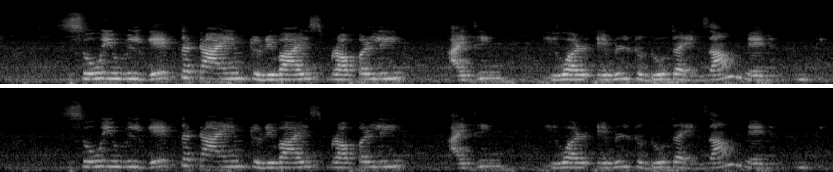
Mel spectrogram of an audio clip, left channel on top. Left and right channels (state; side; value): quieter; right; 8.1 dB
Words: so you will get the time to revise properly. I think you are able to do the exam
